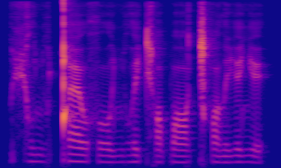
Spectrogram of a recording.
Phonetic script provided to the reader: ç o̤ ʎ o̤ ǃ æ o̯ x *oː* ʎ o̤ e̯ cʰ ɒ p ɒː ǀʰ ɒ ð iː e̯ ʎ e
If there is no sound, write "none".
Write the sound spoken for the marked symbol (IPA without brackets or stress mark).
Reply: oː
